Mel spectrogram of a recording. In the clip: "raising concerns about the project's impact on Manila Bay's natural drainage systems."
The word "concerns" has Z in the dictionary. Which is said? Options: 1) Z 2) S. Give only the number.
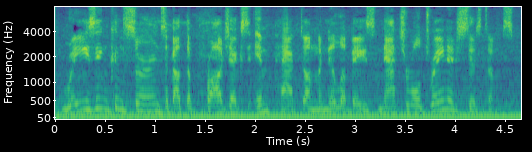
1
